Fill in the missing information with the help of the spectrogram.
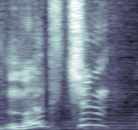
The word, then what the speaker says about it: Mädchen: And forgive me if I pronounce it wrong. Mädchen. – Very good.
